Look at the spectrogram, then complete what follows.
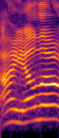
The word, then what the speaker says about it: iello: we were taking bets on how you guys pronounced the name of the company and I was there like is it ILO and I was like well everything's yellow are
